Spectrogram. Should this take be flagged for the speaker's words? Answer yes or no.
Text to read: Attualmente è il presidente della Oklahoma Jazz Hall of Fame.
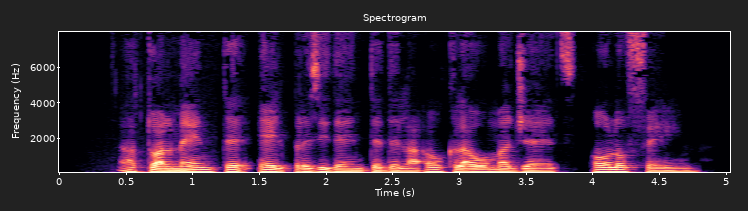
no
